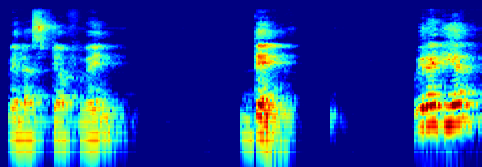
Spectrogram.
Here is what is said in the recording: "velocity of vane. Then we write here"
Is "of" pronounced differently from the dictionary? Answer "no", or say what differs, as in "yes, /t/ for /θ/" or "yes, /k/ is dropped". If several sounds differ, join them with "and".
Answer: yes, /p/ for /v/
